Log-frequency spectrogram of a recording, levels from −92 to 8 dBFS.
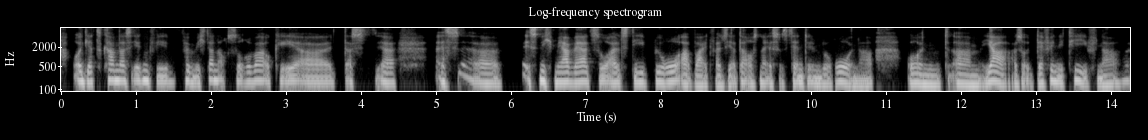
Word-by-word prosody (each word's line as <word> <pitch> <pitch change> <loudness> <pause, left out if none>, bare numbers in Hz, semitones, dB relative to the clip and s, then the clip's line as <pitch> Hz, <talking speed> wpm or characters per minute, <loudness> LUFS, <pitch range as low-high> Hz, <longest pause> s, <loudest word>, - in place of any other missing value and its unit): Und 180 -1 +3
jetzt 170 -1 0
kam 200 -1 +4
das 190 -4 +2
irgendwie 90 - +1
für 190 - +1
mich - - -1
dann 205 -1 +2
auch 200 - -8
so - - -4
rüber: 190 +3 0
„Okay, 90 +2 -1
äh, 85 -2 0 0.2
das, - - -5
äh 160 -1 0 0.5
es, 175 - -1
äh, 200 - -1 0.3
ist 170 - 0
nicht 185 - +3
mehr 170 0 +4
wert 170 +1 +2
so 90 0 -1
als 80 -1 0
die 165 -3 -1
Büroarbeit,“ 155 -5 +1
weil 140 - +1
sie 140 +1 -3
hat - - -5
da - - +1
auch - - -2
'ne 160 - -1
Assistentin 105 - -1
im 75 -1 +1
Büro, 155 - +1
ne? 65 +3 -1 0.5
Und, 145 -3 +1
ähm, 145 -3 +2
ja, 180 -4 +5
also, 145 -2 -2
definitiv, 180 +3 0
ne, 145 +3 0
160 Hz, 170 wpm, -25 LUFS, 135-180 Hz, 0.5 s, ja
